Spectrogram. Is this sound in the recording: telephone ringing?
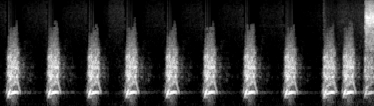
no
